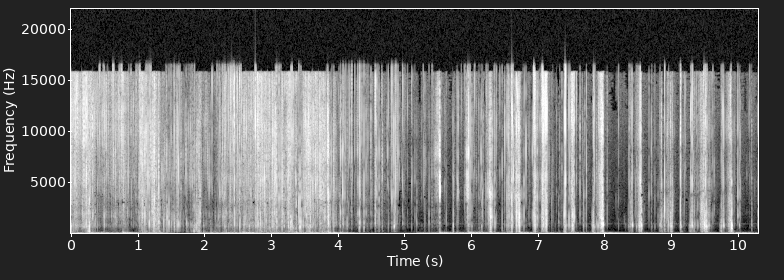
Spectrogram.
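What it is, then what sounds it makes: Plastic cling wrap crinkled over a microphone grille. Fingertips squeeze, scratch and rub crinkly plastic cling film wrapped over a hollow metal microphone mesh grille. The result is a close, dense stream of crackling crinkles and rustles. The first four seconds are a continuous, louder wash, followed by sharper, separated crunches with a deep low rumble underneath.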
